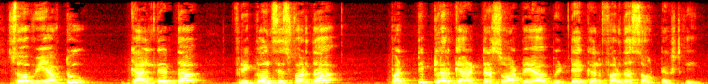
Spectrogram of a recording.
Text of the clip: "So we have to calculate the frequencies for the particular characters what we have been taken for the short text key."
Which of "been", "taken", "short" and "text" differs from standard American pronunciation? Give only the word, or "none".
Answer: short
